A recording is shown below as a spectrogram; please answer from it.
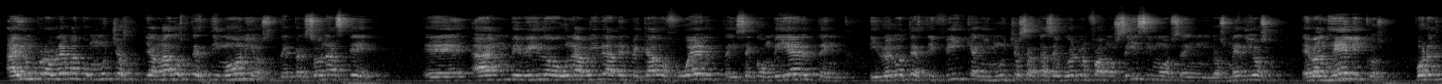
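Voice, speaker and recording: A man's voice: high voice, moderate pace, a bit bright, slight background noise. A man preaching a sermon in a church, peppering his phrases with amen and praises to the Lord. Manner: punctuates phrases with amen and bendito sea el Señor. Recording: echoey church hall, mic far off.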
